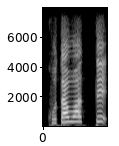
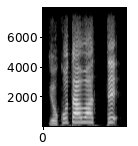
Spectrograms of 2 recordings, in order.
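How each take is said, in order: First: The first syllable is weak and barely heard. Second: The first syllable is clear and full. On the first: The speaker calls it wrong. "用が小さくて、こたわってに聞こえました。" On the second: The speaker calls it right. "用もしっかり言いましょう。"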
